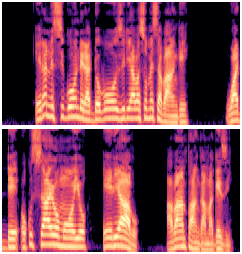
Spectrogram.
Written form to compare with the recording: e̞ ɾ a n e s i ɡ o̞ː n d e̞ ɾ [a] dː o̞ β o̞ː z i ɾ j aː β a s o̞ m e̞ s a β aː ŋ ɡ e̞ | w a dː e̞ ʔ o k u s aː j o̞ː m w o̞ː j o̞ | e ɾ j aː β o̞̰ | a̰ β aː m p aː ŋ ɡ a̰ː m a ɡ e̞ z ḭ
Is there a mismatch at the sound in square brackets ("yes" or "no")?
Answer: no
